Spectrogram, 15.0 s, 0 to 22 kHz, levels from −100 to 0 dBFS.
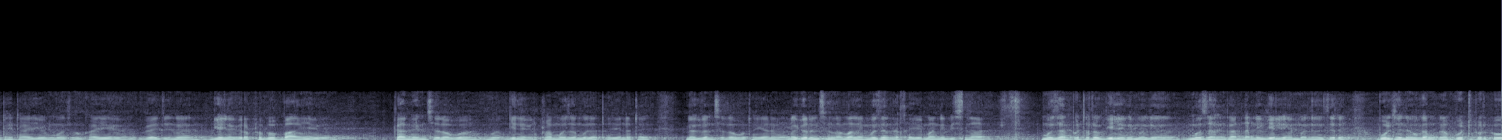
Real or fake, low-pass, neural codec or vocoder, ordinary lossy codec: fake; none; codec, 16 kHz, 4 kbps, FreqCodec, larger model; none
